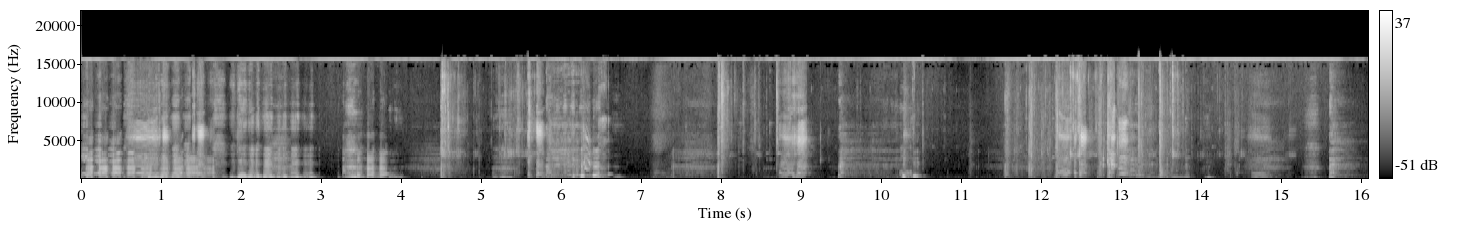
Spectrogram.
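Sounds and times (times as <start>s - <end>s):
baby laughing and squealing: 0.6s - 1.5s, 5.4s - 5.9s, 8.7s - 9.2s, 12.1s - 14.9s
hanging toys clicking: 11.6s - 15.3s.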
